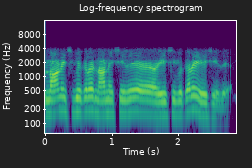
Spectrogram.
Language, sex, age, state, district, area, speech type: Kannada, male, 30-45, Karnataka, Vijayapura, urban, conversation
